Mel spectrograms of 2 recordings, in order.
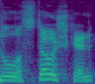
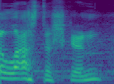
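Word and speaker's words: Lastochkin: because for 4 years I called him Nikita Lastoshkin. Yeah, and that's it why it was okay for him. He didn't tell me. Then I find out earlier this season that I've been saying it wrong. So now we're all trying to relearn. It's Nikita Lastashkin, and I'm doing the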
